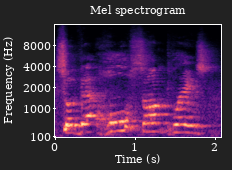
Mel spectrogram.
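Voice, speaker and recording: A man in his thirties, an animated storyteller who acts out quotes, chatting casually as a podcast host. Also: very high-pitched, takes it slowly, a crowd in the background. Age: 30s. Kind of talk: casual chat. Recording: echoey room, distant mic.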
